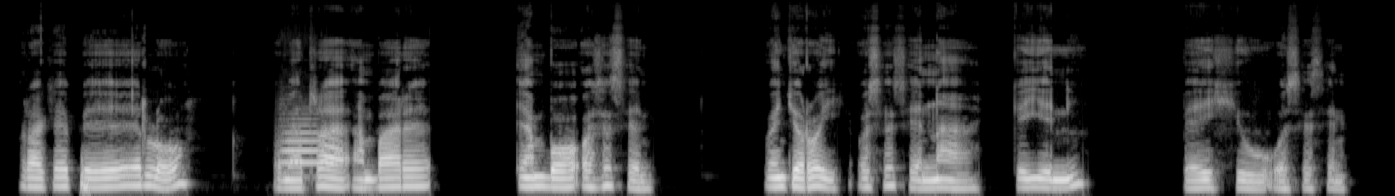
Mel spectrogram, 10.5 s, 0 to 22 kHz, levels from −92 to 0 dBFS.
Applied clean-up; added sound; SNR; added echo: neural mask model RNNoise.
